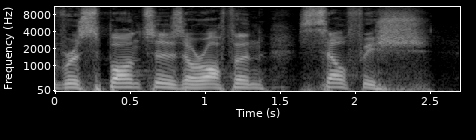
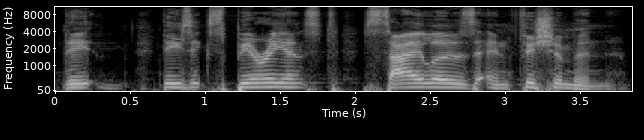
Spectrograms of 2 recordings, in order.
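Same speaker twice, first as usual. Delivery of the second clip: ordinary talk, nothing marked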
